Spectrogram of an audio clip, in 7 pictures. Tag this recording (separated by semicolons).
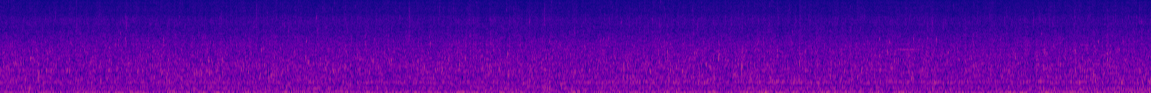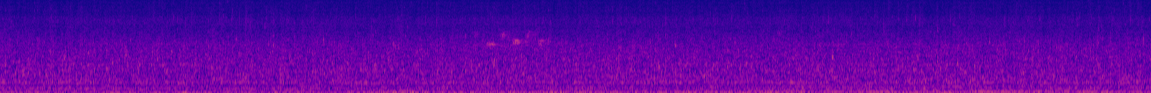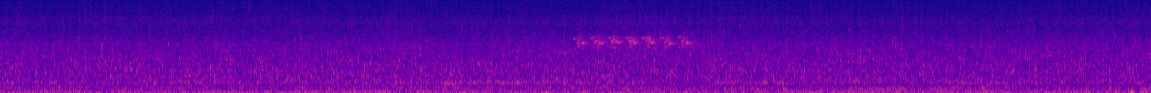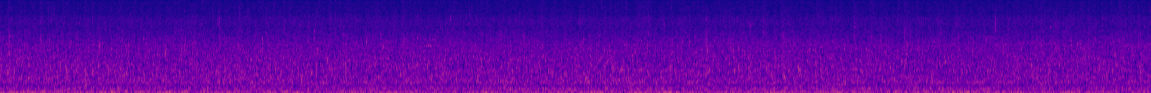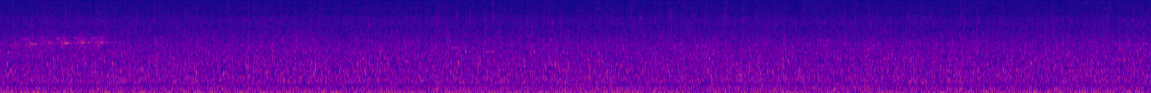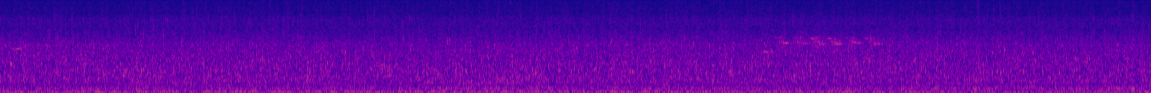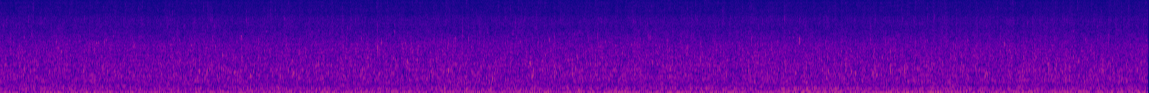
brook; creek; flowing; river; small; stream; water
